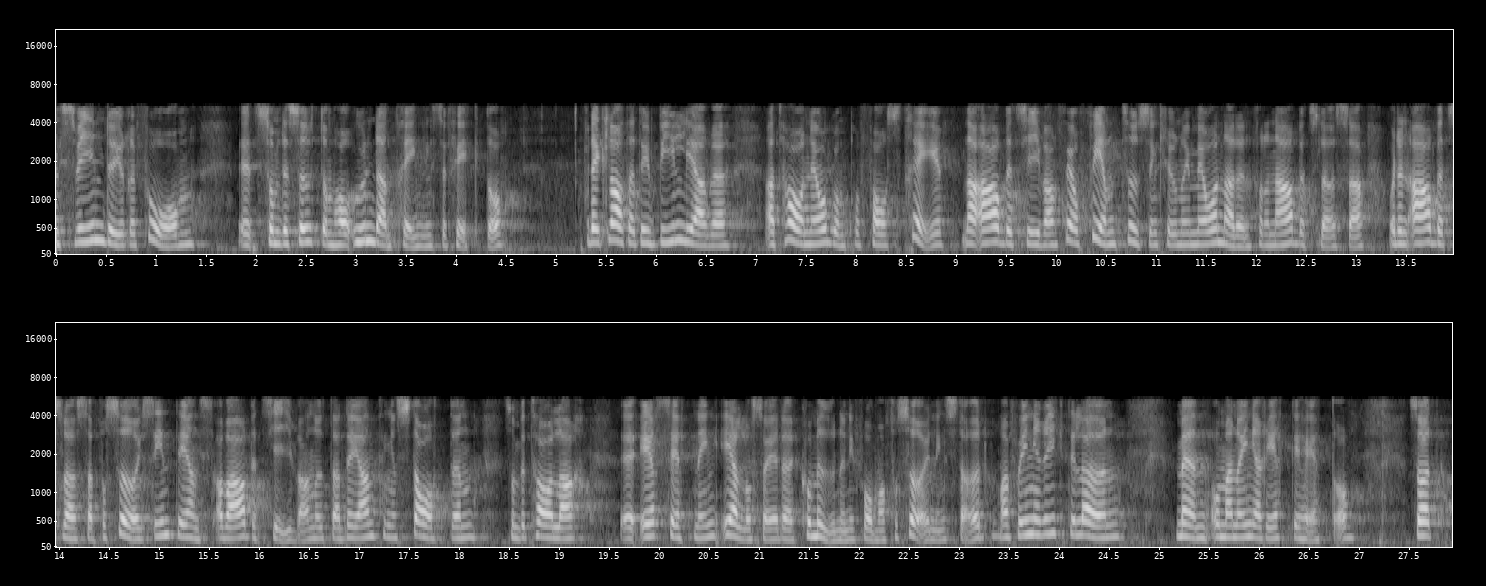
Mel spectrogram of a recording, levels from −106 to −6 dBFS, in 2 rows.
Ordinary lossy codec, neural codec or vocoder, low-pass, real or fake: MP3, 48 kbps; codec, 16 kHz, 4 kbps, FunCodec, trained on Chinese and English, 50 frames a second; 5.4 kHz; fake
